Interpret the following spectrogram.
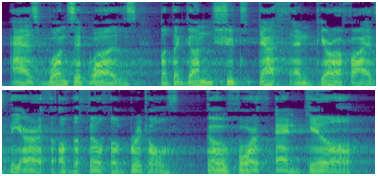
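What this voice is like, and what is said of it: Muffled voice through cupped hands. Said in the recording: “How were you doing the voice just now? ... I just talked with my hands cupped in front of my face”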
